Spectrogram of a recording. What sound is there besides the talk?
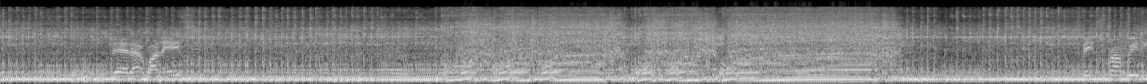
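Honda HRB 476 lawn mower engine running after carb clean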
